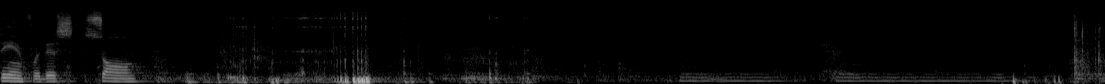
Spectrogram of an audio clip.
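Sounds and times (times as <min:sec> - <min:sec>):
microphone handling rustling: 0:01.8 - 0:05.4.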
